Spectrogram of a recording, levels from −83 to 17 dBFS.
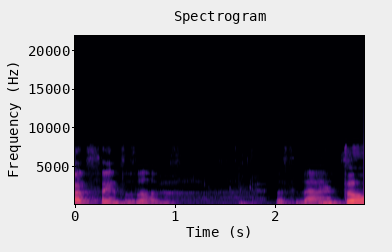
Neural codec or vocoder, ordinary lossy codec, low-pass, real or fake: none; none; none; real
